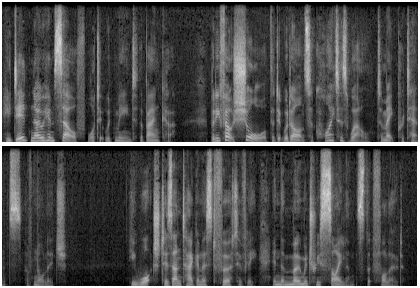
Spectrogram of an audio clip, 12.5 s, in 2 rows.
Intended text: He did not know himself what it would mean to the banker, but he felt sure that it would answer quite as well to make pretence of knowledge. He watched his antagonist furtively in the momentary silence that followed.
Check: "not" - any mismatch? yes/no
yes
